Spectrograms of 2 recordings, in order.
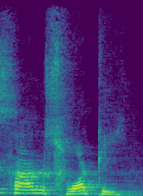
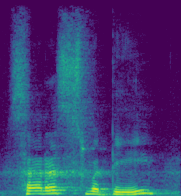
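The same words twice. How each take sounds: First: One syllable is clearly stressed over others. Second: All syllables get roughly equal stress. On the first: "they have to put stress on some part of the word" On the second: "they will not say Saraswati"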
